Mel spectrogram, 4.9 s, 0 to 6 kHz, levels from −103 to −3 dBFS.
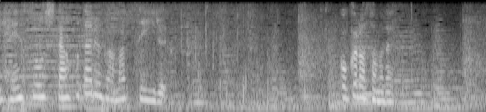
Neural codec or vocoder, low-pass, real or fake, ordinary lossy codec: none; 5.4 kHz; real; none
